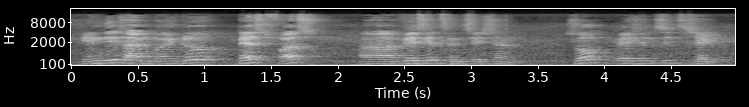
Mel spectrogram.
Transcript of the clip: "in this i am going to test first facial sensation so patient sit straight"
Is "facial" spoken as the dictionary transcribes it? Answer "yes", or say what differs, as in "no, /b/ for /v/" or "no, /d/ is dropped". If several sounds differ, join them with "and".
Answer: no, /s/ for /ʃ/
